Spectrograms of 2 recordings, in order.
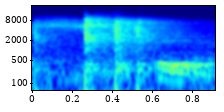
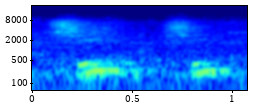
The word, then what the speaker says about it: ski: Everyone says ski, but in Norwegian it's she.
